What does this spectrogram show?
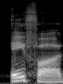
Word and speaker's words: ephod: the following items ephod the ephod pronounced aphod in hebrew was an article of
